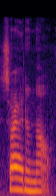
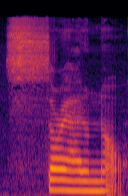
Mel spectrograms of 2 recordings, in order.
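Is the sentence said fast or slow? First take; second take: fast; slow. First: The sentence is spoken quickly and relaxed. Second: The sentence is spoken slowly and carefully. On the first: "所以我念快一点就是" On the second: "但我放慢我刚刚说的内容再听一次"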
